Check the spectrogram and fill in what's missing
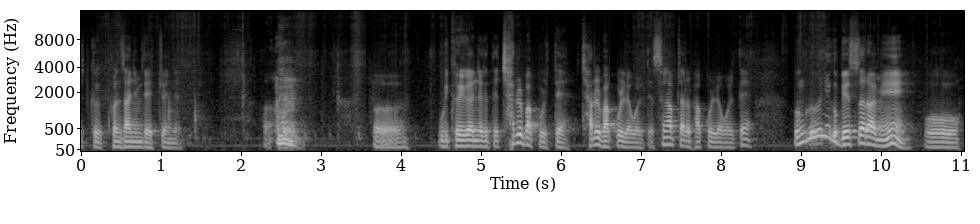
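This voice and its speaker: Animated male pastor telling a story. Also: lowish voice. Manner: animated, acts out quotes with rising intensity. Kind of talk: sermon with storytelling.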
